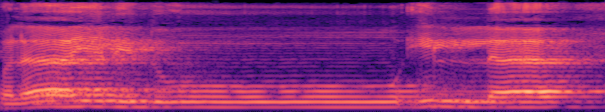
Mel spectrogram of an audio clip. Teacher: یلدو میں دو واو مدہ ہے اور اس کے بعد حمزہ آنے کی وجہ سے مد منفصل ، ولا یلدو الا، ہم دال کو چار حرکات لمبا کرتے · ہم دال کو چار حرکات لمبا کرتے ہیں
